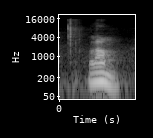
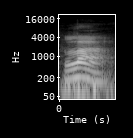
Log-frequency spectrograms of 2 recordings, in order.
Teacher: Jadi lam ini ada di ee ujung tepi lidah ya. Ujung tepi lidah menyentuh langit-langit yang depan ya. berdekatan dengan pangkal gigi seri atas lam. Kemudian secara sifat ada di tawas ya, yaitu antara tertahannya suara dan mengalirnya suara bainiah.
